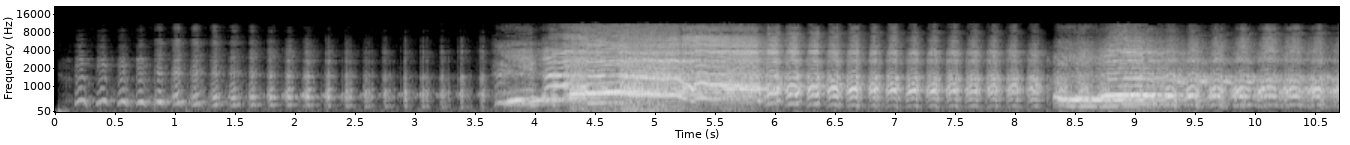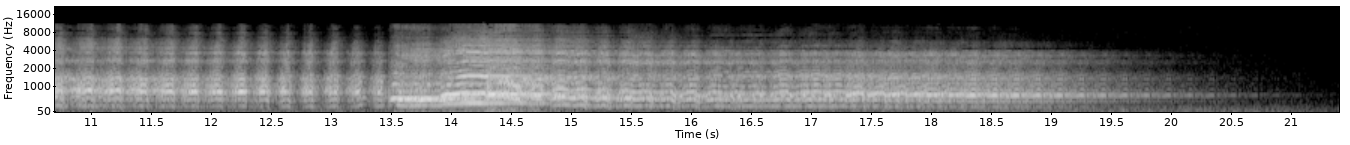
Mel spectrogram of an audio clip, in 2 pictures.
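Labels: A man laughs loudly in a rhythmic and intermittent pattern. 0.0 - 3.7
A man yells and laughs crazily in a high-pitched, echoing, and intermittent manner. 3.7 - 16.1
A man’s voice echoes with a mixture of crying and laughing, fading in with a tunnel-like effect. 16.1 - 21.4

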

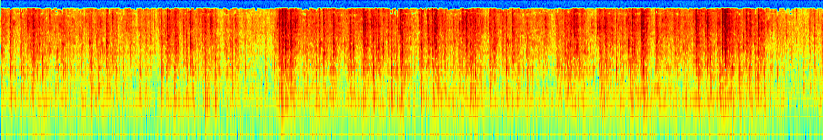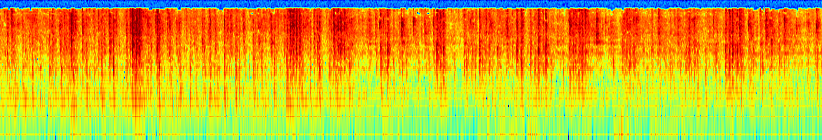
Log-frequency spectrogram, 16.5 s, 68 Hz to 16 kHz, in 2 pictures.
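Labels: A bicycle rides over an uneven surface at night, producing metallic rattling and shaking sounds. 0.0 - 16.5

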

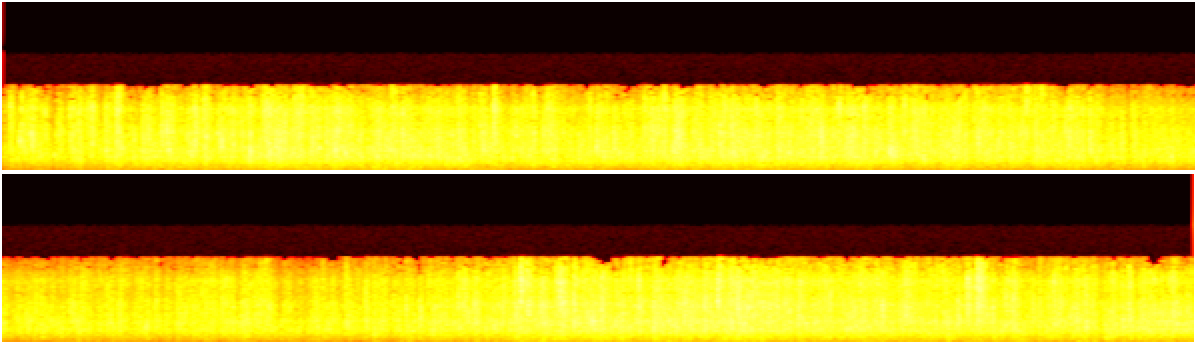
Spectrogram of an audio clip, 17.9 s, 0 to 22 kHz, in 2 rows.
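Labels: Heavy rain steadily falls on a wooden roof, creating resonant drips indoors. 0.0 - 17.9

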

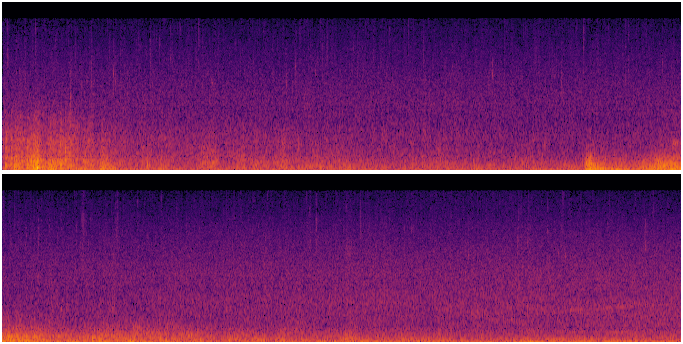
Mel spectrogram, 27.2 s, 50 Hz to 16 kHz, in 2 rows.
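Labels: Thunder rumbles quietly in the distance. 0.0 - 3.0
Soft rain falling quietly. 0.0 - 27.2
Thunder rumbles quietly in the distance. 11.6 - 17.7

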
